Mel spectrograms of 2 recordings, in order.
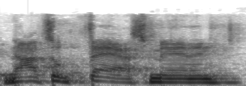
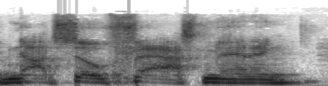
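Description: First: It is said in the character's usual voice. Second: It is said in a different, mismatched voice. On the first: The speaker calls it right. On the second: The speaker calls it wrong.

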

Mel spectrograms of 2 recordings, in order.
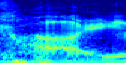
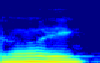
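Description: First: It sounds creepy and leering. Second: It sounds awkward and shy.

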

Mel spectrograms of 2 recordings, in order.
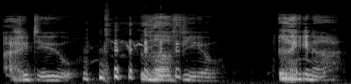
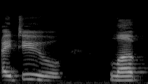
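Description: First: It is said in an imitated voice, with long pauses. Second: It is said in the speaker's own normal voice.

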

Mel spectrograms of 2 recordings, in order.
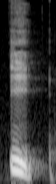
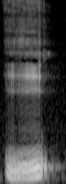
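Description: First: The pitch falls sharply from high. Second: The pitch rises from middle to high. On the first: "Quatrième ton" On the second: "Deuxième ton"

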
